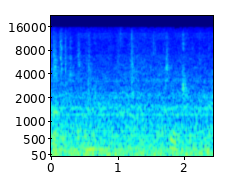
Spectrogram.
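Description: Faint, indistinct voices over a steady low hum of room noise.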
